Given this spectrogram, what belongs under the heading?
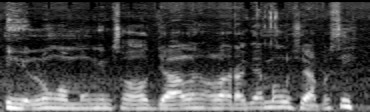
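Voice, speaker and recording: A man's voice: a little high, steady tone, quick pace. Young man chatting over street noise. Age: 20s or 30s. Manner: conversational, self-deprecating, rhetorical questions. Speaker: solo podcast host. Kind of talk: casual rambling monologue while walking. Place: outdoors, walking along a street. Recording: outdoor urban noise, passing vehicles. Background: clear traffic and ambient noise.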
